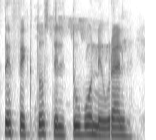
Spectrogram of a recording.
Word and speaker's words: neural: Los defectos del tubo neural. – And the word neural in Spanish has a diphthong that can be hard to pronounce. Neural.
